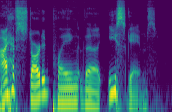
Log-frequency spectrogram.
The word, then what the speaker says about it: Ys: pronounced East, like geese without the G.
